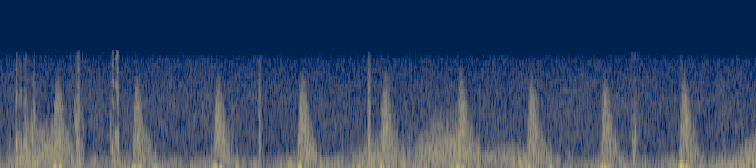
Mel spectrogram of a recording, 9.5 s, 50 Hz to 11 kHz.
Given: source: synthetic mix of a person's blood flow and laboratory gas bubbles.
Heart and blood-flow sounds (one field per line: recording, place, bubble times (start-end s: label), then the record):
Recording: Doppler ultrasound of blood flow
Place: subclavian vein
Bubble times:
0.09-0.47 s: bubbles
0.87-1.06 s: bubbles
1.37-1.50 s: bubbles
7.88-7.99 s: bubbles
From the record:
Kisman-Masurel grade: 121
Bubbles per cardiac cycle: 1 to 2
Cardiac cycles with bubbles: 10 to 50%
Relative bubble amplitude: barely perceptible (0.100 to 0.250)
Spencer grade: 2 (many but less than half of the cardiac periods contain bubble signals, singularly or in groups)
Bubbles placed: anywhere in the cardiac cycle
